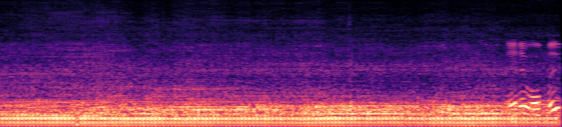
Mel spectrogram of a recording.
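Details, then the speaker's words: Lowe's riding mower after a new carburetor with the low-side jet drilled out, an hour after cutting: steady, even engine beat at constant speed with no misses or surging; normal running, much better. "the new carbon had to drill out the ten thousands on the low side jet but you hear it's running a lot better now"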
